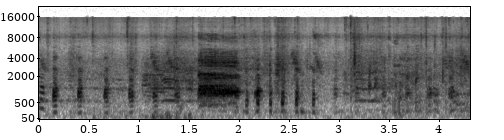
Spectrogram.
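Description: A flock of chickens clucking in a steady scatter of short clucks, with one louder, brief call about a second and a half in.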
